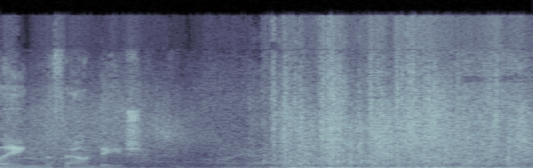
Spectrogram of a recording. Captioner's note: explosions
